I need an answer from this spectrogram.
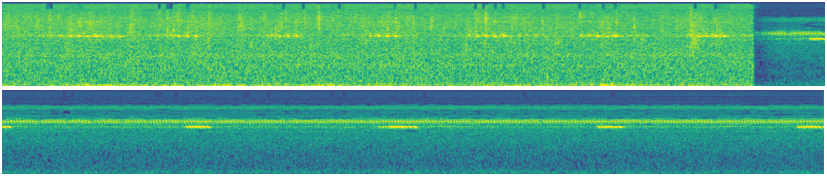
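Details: Grasshopper chirping: short high pulses repeat about once a second over loud broadband outdoor noise. Midway the background drops sharply to a quieter steady hiss while the chirps continue.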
